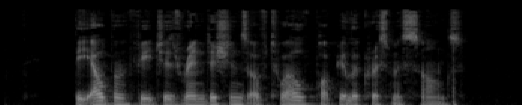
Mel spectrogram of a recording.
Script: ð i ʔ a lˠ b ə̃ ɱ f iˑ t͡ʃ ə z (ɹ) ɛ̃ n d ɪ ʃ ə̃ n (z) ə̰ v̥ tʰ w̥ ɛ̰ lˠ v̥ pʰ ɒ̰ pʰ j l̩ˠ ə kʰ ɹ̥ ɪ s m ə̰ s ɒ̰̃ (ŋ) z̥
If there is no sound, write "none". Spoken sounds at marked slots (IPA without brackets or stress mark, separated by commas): ɹ, z, ŋ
